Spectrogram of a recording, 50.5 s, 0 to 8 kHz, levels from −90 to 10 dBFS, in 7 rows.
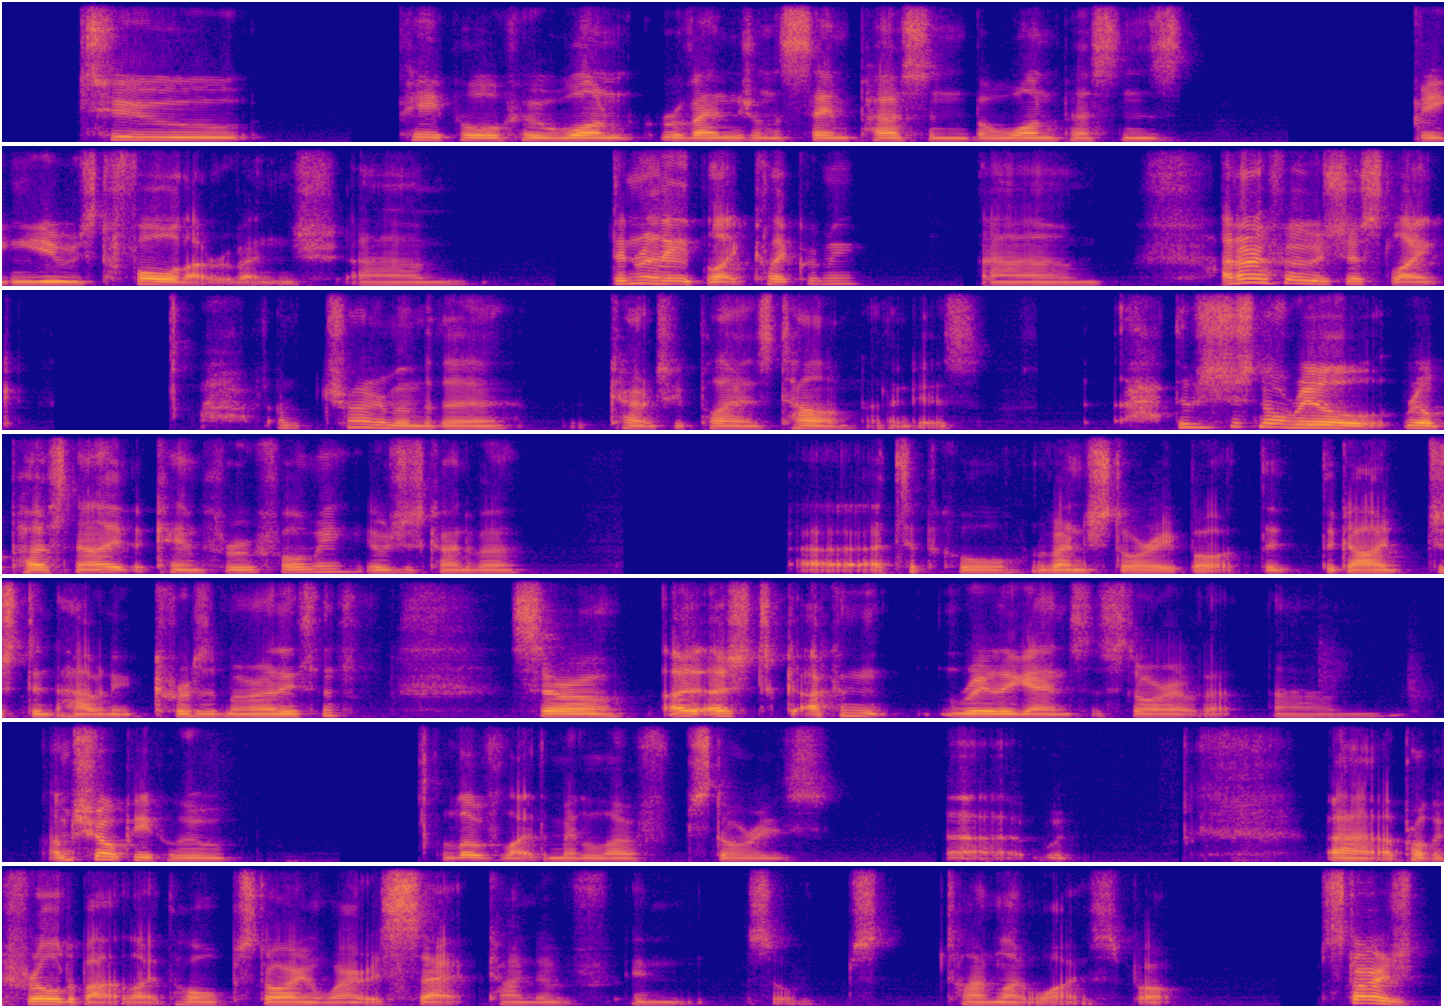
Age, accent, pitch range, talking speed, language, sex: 20-39, British, 125-145 Hz, 150 wpm, English, male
